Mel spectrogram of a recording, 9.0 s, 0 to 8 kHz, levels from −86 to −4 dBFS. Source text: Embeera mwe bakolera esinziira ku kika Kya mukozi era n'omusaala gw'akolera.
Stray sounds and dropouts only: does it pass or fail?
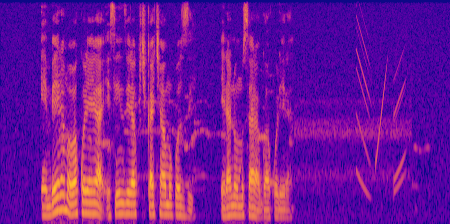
fail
